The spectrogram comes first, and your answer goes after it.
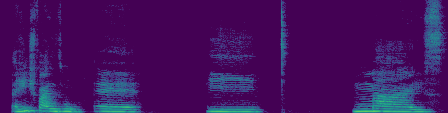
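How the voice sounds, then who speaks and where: Dark, mellow tone in a woman's voice, pitched fairly high. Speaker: veterinarian and social media creator. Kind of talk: podcast interview. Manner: fast; animated.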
